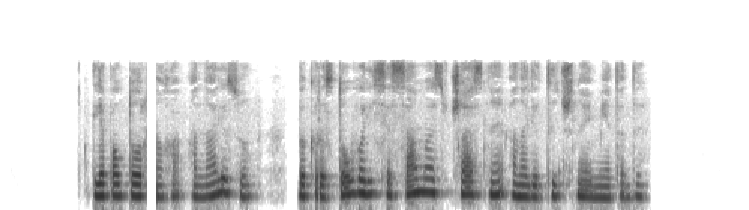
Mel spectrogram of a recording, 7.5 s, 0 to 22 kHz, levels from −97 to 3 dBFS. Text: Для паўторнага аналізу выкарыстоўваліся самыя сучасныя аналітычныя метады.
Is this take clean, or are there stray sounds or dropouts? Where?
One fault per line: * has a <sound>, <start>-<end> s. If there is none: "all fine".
* has a dropout, 1.5-1.6 s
